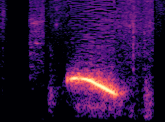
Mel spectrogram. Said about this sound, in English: That was a really good whistle. I might have to have you teach me how to whistle. I can't.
